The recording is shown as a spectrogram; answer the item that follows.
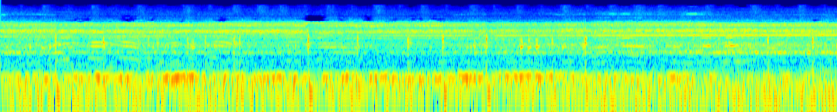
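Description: Wind buffeting an action camera's microphone during a fast zip-line ride, a steady low rumble, with music and thin higher tones running underneath.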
